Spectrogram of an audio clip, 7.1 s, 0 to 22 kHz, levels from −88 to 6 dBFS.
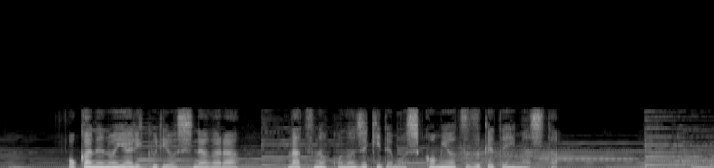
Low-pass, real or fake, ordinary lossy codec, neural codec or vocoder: none; real; none; none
